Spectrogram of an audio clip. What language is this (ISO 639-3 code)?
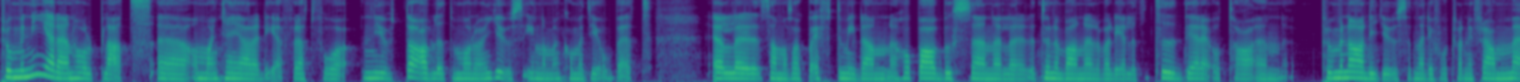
swe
